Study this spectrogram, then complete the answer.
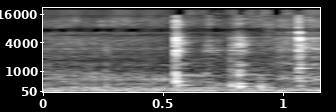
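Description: Mutton cooks in oil with turmeric and salt, giving a quiet, soft sizzle broken by three short scraping stirs at an even pace.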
